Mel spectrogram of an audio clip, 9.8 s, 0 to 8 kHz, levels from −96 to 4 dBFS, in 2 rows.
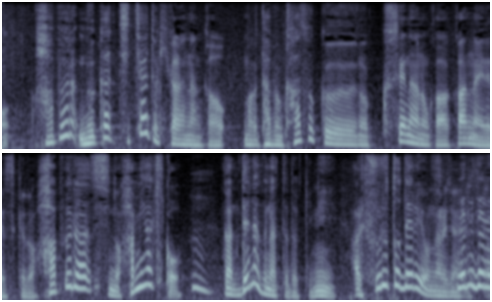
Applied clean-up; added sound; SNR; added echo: none; none; none; none.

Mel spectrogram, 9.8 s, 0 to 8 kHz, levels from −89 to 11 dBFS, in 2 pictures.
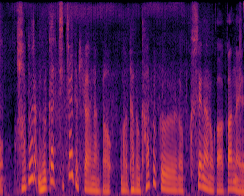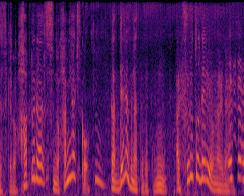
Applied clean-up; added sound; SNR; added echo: neural mask model Resemble Enhance denoiser.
